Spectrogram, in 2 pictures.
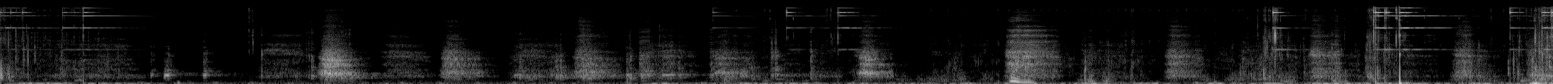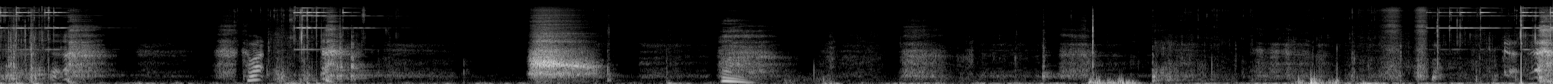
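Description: A mountain biker breathing hard after a steep climb: panting, with several long sighing exhales that fall in pitch. Scattered knocks and rattles come in between.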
